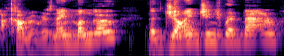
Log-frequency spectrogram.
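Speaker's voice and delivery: usual speaking voice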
